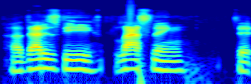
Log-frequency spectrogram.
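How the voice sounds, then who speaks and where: A man's medium-pitched voice, monotone and flat, with a dry, close sound with no echo and a quiet background. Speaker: flat earth video maker. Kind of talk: response video monologue. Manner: unpolished, casual.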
